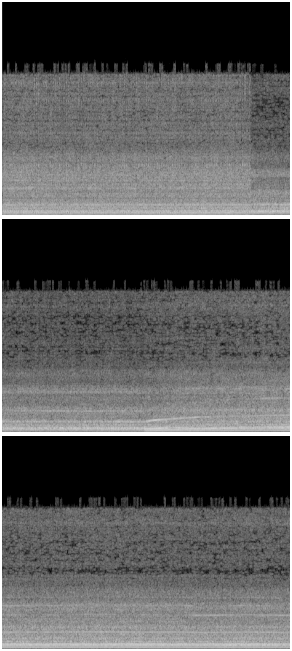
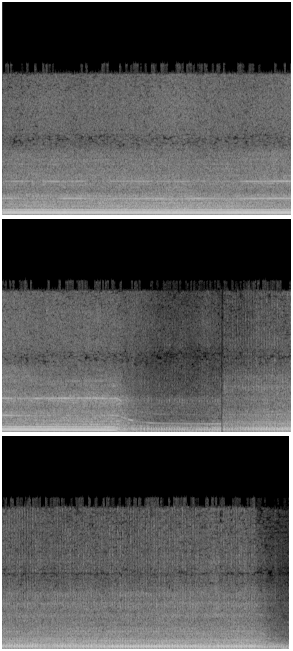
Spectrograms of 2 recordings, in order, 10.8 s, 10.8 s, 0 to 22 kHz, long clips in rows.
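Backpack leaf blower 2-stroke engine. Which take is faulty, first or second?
first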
